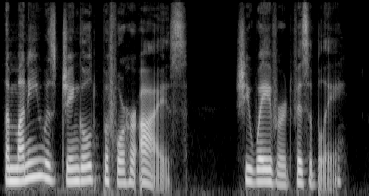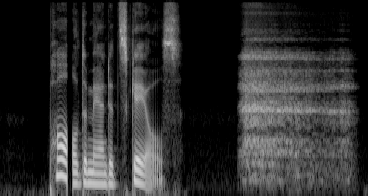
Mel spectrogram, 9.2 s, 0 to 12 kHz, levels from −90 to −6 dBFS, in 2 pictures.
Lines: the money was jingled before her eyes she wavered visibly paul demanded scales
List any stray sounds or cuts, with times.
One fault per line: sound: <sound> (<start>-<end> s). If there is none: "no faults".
sound: dropout (5.5-5.5 s)
sound: sigh (7.6-9.1 s)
